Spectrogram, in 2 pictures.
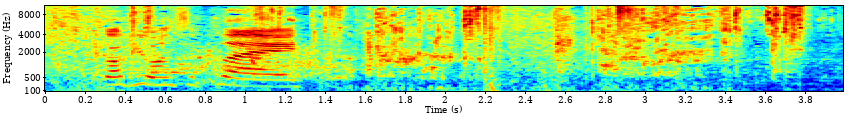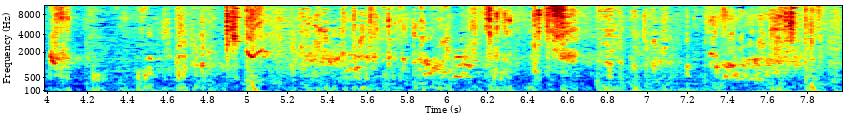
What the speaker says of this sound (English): Doggy wants to play.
